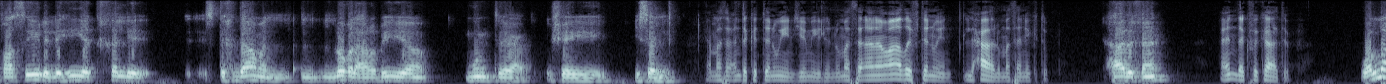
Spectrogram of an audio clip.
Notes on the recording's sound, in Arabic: سامحونا مقدماً على جودة الصوت.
